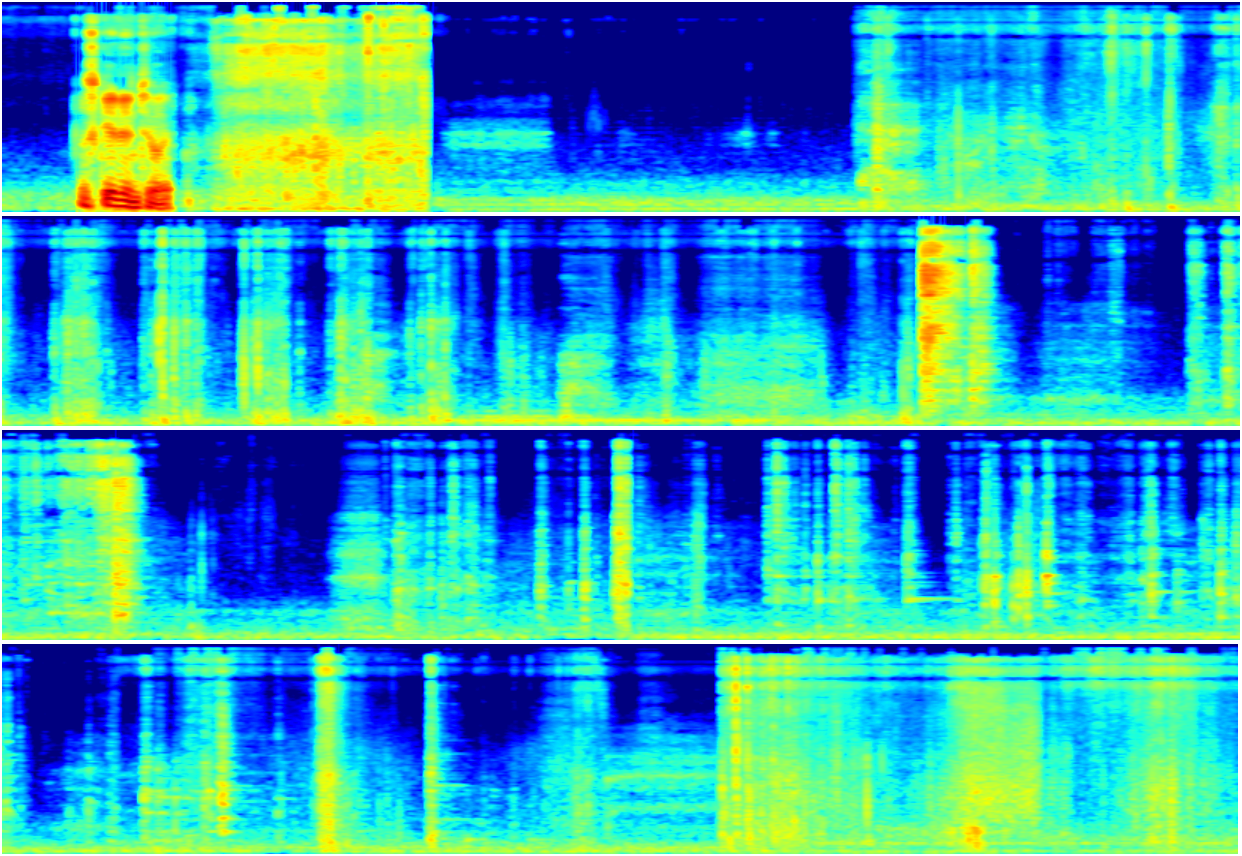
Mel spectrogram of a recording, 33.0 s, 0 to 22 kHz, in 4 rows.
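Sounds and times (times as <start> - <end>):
rustling: 29.6 - 33.0.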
